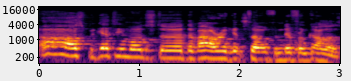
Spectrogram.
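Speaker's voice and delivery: amused mock-puzzled tone.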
